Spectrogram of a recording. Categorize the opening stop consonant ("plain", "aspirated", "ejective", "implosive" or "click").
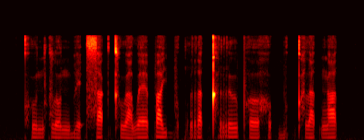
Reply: aspirated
